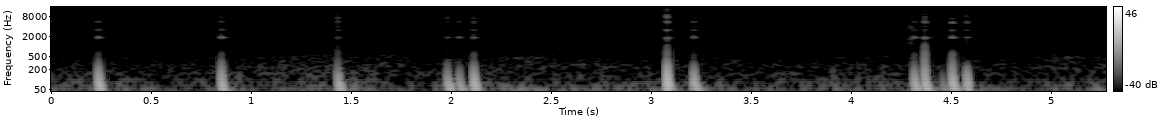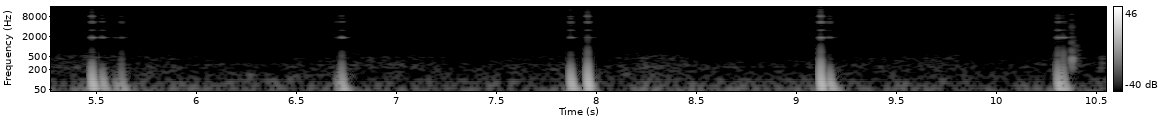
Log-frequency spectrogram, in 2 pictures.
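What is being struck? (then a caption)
Small glass drink bottle. A small, full Starbucks Frappuccino glass bottle, held upright, is tapped along its side with fingertips and short nails. The irregular taps, some in quick pairs, are short and dull-thudding with a faint bright glassy tick that dies away almost instantly, heard against a quiet background.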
